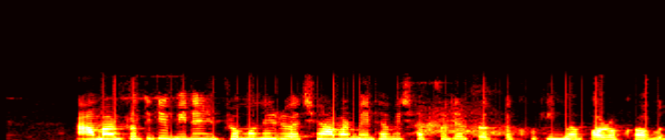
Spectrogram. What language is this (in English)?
Bangla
